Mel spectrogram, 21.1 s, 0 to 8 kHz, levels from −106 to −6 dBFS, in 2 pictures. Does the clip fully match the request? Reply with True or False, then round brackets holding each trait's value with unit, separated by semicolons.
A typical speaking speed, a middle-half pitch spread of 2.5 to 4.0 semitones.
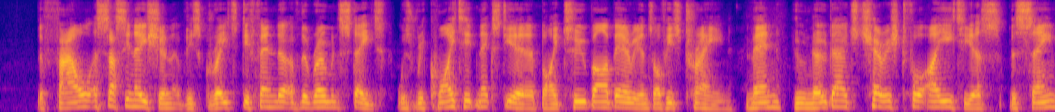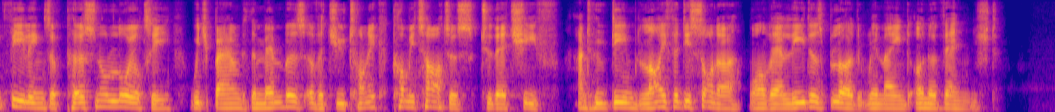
True (160 wpm; 3.7 semitones)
